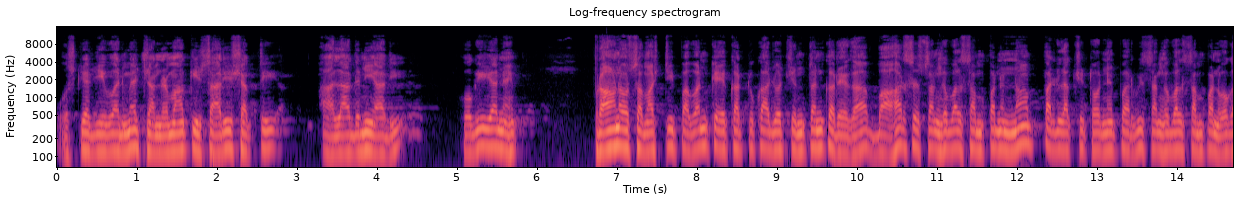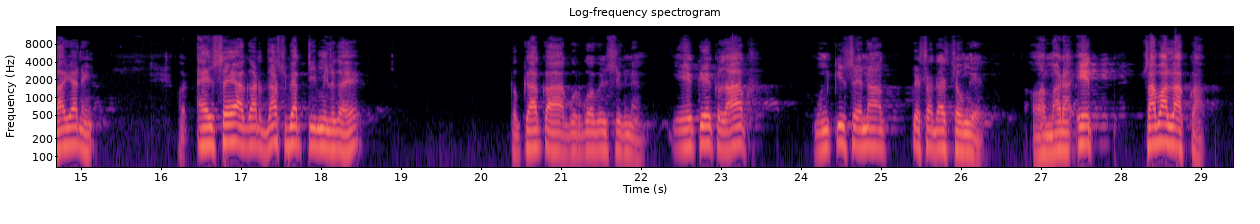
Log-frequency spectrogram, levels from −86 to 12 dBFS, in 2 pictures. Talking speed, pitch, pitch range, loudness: 130 wpm, 135 Hz, 125-150 Hz, -21 LUFS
